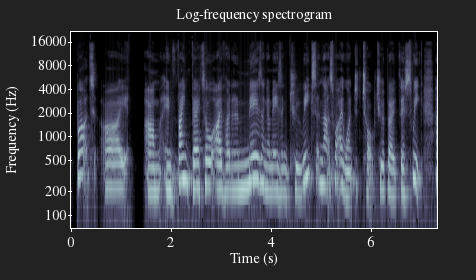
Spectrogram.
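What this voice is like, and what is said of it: Hoarse, tired voice. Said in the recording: “I'm suffering from jet lag ... Hence the reason I'm hoarse and I'm exhausted.”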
